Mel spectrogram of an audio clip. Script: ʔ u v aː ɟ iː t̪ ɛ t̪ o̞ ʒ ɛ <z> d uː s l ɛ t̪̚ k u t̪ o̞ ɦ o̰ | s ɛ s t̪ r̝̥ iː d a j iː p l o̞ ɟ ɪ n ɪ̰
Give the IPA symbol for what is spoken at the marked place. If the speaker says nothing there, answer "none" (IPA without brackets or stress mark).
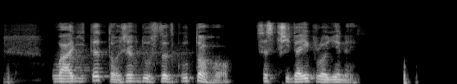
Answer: v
